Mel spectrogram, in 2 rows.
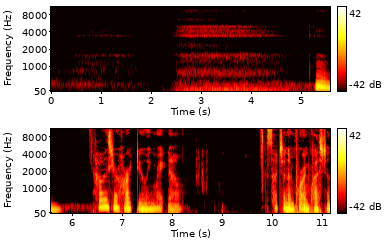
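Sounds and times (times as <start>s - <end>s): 
slow steady breathing in through the nose: 0.1s - 5.2s
speech: 6.5s - 8.3s, 10.0s - 11.1s.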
